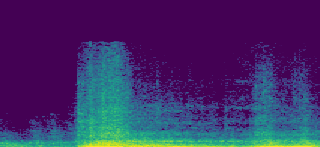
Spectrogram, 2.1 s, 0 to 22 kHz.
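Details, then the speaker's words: 1979 Chevy C20 big block truck, sat 10–13 years, fuel pump mounted near frame rail; cold start with choke; catches with low uneven rumble, sags and nearly dies, then picks up with throttle; owner thinks it needs more choke. "it's stuttering a little bit but we're just starting out so hopefully when it gets warmed up it'll smoothen out she died"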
